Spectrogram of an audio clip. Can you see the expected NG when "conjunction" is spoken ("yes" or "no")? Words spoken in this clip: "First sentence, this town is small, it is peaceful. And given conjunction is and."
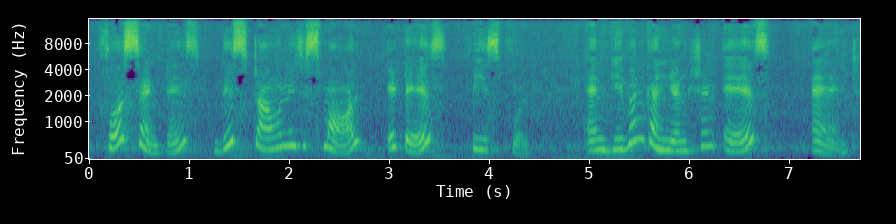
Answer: yes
